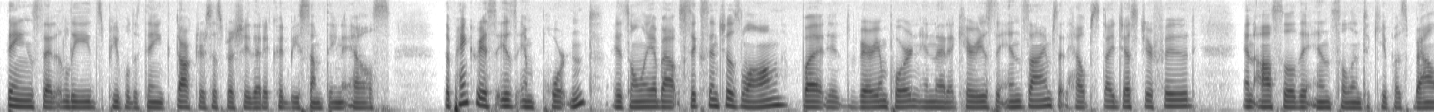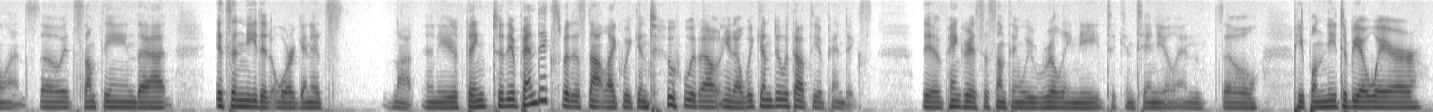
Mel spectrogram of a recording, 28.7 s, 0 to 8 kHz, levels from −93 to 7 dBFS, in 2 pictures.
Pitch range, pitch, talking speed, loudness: 135-155 Hz, 145 Hz, 195 wpm, -25 LUFS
